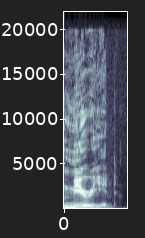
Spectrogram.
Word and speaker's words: myriad: of us live in a merid of different places a myriad a merid uh I it's spelled m y r i a d oh m y r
